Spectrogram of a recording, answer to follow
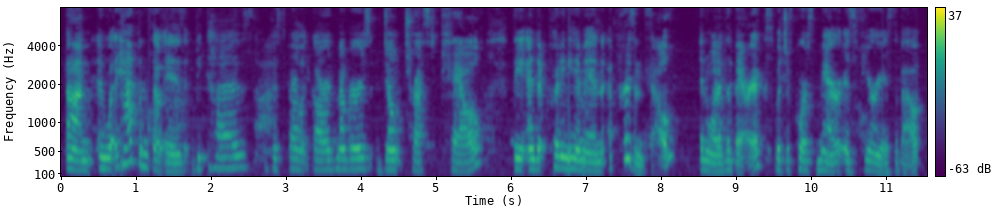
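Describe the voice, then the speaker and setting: A woman's voice: fairly low pitch, a little slow, a bit bright, husky, rough recording. A woman hosting a casual book discussion, recapping the plot with enthusiasm and laughing often. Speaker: book podcast host.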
